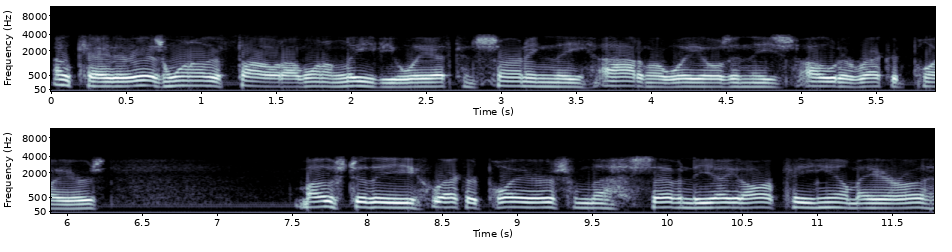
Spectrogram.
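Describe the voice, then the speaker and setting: In a cluttered electronics workshop, a hobbyist shows off a hands-on repair with a relaxed, matter-of-fact explanation and a dry sense of humor. His mid-range voice has a clean tone, with no room sound. The camera mic makes it sound muffled and narrow, like a phone line.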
